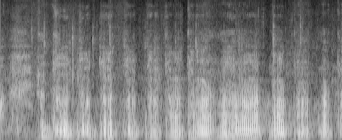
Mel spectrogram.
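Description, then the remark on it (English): A voice imitates the loud, lumpy idle of a big Harley motorcycle with a super loud exhaust sitting at a stoplight: a loud run of rough, low-pitched vocal throbs, about nine uneven pulses in under two seconds, with no words. “the guys that buy the big Harleys with the super loud exhaust that are just sitting at a stoplight going”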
